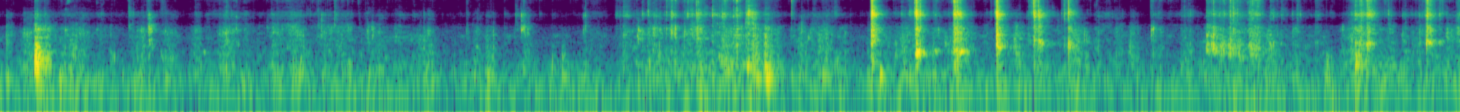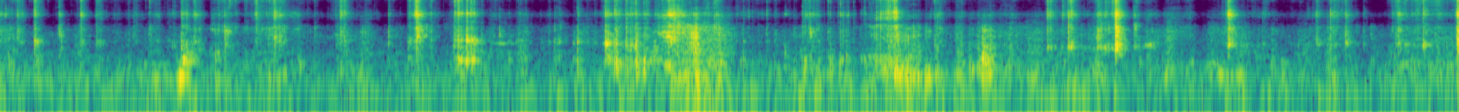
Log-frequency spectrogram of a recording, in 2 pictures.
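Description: Close-miked eating of pani puri: crisp, hollow puri shells crunching in a run of sharp cracks, with wet chewing in between.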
